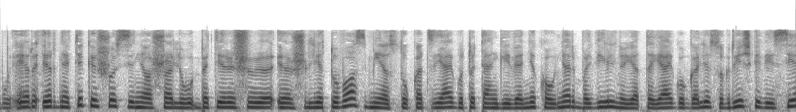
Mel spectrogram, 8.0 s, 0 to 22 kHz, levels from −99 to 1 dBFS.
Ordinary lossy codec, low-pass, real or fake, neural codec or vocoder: AAC, 48 kbps; 7.2 kHz; fake; codec, 16 kHz, 6 kbps, DAC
